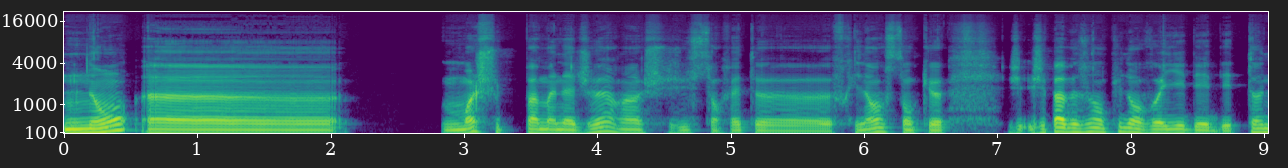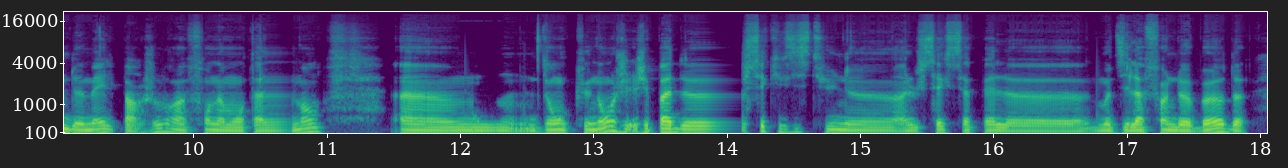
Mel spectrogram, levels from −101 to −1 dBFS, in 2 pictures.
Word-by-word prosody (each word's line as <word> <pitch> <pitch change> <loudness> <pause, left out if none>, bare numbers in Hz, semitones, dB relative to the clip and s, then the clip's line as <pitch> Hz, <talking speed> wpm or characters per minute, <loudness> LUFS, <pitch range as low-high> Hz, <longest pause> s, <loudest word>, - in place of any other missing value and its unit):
Non, 115 - +7
heu, 100 -2 +4 0.8
moi 95 +1 +3
je - - -2
suis - - -7 0.2
pas 110 - +3
manager 105 +6 +1
hein, 105 -1 0
je - - -12
suis 90 - -12
juste, 95 +1 -9
en 85 - -5
fait, 90 +2 -5
heu, 85 -3 -1
freelance, 130 - -2
donc 95 -4 -3
heu, 90 0 +3 0.5
j'ai - - -8
j'ai 110 - -4
pas 140 +2 +8
besoin 125 +1 +2
non 125 - +2
plus 130 +3 -5
d'envoyer 110 -2 +2
des 95 -2 +1
des 85 -1 -4
tonnes 120 -1 0
de 100 -2 +1
mails 105 +3 -1
par 80 -2 -3
jour, 115 +4 -5
hein, 95 - -2
fondamentalement. 90 +4 -3 0.6
Hem, 90 -2 -1
donc 100 +3 -2
non, 105 +10 +2
j'ai 115 -8 -4
j'ai 115 - -3
pas 115 - +4
de 110 -1 -2
je 95 - -9
sais - - -4
qu'il 110 - -12
existe 115 +3 -12
une, 100 -2 -1
heu 90 -1 -3
un 80 - -4
logiciel 90 +3 -4
qui - - -12
s'appelle 90 0 -3
heu, 80 -1 -3
Mozilla 90 +1 0
Thunderbird. 95 +1 +1
95 Hz, 175 wpm, -21 LUFS, 90-110 Hz, 0.8 s, pas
